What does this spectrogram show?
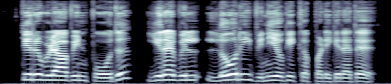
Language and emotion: Tamil, neutral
